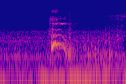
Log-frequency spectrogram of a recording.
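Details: A single sharp, voiced hiccup against quiet room noise from a Korean streamer with hiccups.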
